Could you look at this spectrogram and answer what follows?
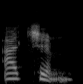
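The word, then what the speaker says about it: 아침: keep up the good work next word is Achim again this is pronounced as Achim and this is the Korean term for morning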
